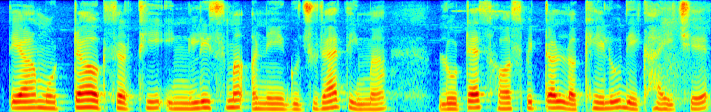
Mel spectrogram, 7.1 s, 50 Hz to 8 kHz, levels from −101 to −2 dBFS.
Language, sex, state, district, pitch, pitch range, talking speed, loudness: Gujarati, female, Gujarat, Valsad, 160 Hz, 145-170 Hz, 100 wpm, -19 LUFS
